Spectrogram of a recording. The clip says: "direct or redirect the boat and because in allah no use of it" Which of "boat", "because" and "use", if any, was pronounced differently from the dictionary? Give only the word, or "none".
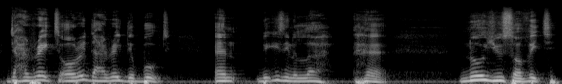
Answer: because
